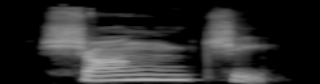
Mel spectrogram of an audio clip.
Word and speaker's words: Shang-Chi: It's actually like Sean with a G at the end. Chi. – Shang-Chi.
